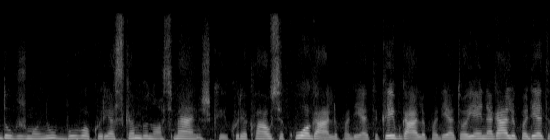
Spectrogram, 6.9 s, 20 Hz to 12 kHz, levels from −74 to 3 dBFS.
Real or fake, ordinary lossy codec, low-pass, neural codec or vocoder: real; AAC, 48 kbps; 10.8 kHz; none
